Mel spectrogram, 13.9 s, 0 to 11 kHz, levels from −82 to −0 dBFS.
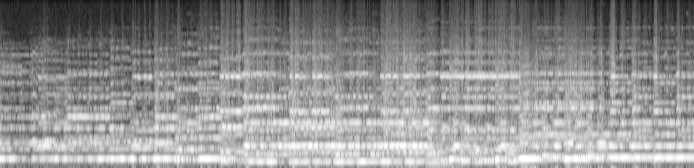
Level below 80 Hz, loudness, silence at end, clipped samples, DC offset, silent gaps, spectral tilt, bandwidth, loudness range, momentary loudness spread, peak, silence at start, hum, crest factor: -36 dBFS; -6 LUFS; 0 s; 8%; under 0.1%; none; -7 dB/octave; 11 kHz; 3 LU; 6 LU; 0 dBFS; 0 s; none; 6 dB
